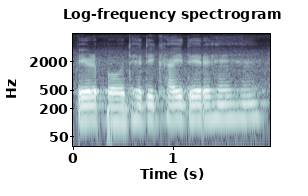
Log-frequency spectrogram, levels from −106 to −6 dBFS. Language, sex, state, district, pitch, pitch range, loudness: Hindi, male, Uttar Pradesh, Lucknow, 120 Hz, 115-125 Hz, -15 LUFS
